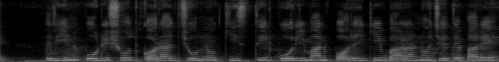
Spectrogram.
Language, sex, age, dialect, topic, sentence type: Bengali, female, 18-24, Jharkhandi, banking, question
